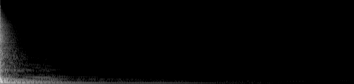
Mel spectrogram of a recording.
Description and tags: Low Tom Of God Wet 013
kit, drum, tom, pack, set, realistic, drumset, low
